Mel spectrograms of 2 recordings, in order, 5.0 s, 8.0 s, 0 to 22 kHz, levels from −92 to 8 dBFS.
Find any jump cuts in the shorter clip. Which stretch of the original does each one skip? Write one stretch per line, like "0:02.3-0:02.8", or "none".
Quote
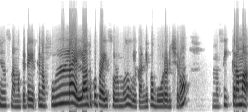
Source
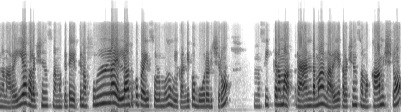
none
